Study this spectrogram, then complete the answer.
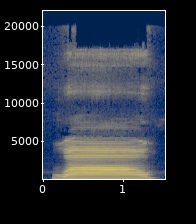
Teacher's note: ہونٹوں کو گول کرتے ہوئے ہم اس کو ادا کریں گے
